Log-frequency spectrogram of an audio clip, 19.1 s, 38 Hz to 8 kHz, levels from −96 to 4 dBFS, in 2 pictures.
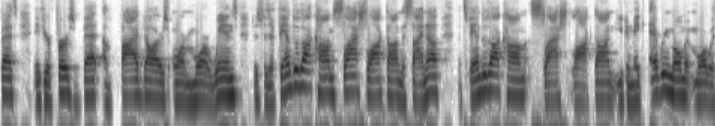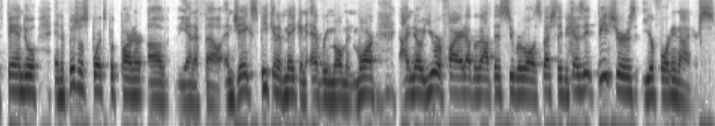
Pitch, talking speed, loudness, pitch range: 140 Hz, 200 wpm, -22 LUFS, 120-155 Hz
